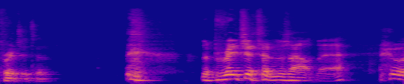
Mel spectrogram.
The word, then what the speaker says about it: Bridgerton: But the issue I take is when you get all Braggertons out there because of... It's pronounced Bridgerton.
